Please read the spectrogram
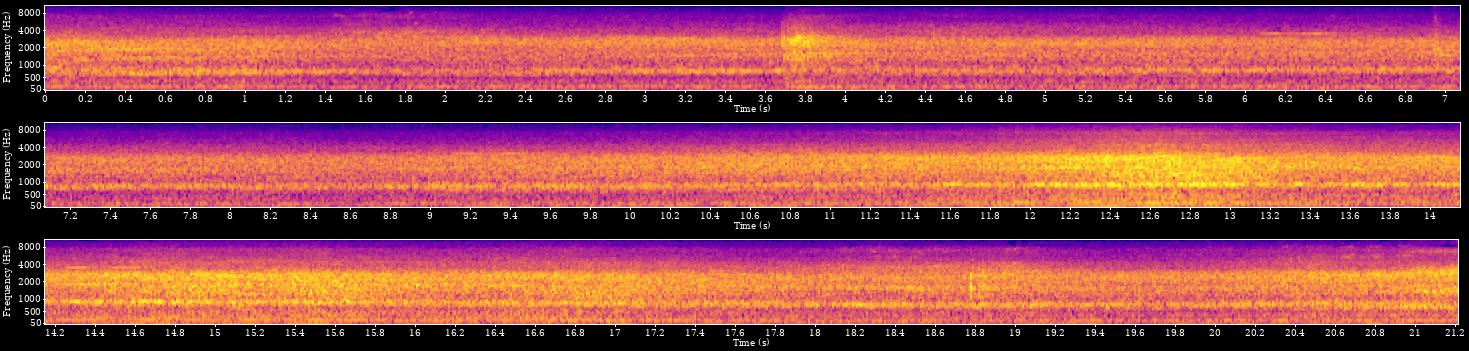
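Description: A go-kart driving round an indoor track, heard from on board. A steady rumble runs under a whine that rises and falls with speed and is loudest a little past halfway.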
